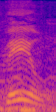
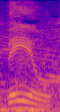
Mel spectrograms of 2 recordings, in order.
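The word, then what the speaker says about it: Vael: I'm Vail. How do you spell that? V-A-E-L, Vail.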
